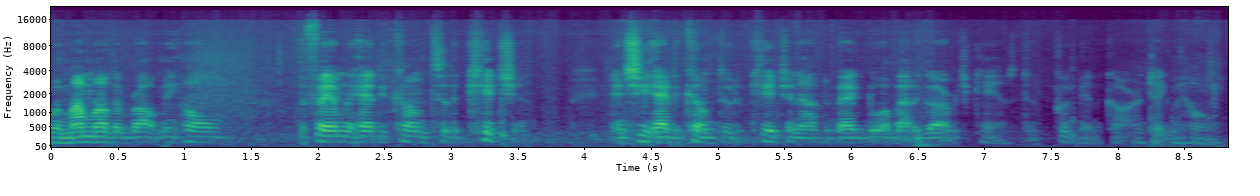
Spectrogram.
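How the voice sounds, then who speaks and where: Talking with a Kentucky accent, a man goes at a very fast pace with fairly even intonation and big swings in loudness. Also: medium pitch for a man. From US South, western Kentucky. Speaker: photojournalist. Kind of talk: interview.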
